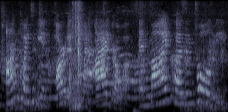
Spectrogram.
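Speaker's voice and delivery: loud, earnest protest; insistent protest. Acted. Tommy telling the art teacher real artists don't copy. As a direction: stand firm and tell her.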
